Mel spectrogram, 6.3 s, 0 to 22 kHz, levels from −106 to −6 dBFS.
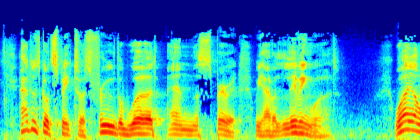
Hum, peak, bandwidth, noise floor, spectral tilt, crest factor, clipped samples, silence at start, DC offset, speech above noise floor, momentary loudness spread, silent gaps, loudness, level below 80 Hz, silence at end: none; -4 dBFS; 11 kHz; -53 dBFS; -5.5 dB/octave; 18 dB; under 0.1%; 0.1 s; under 0.1%; 31 dB; 10 LU; none; -23 LUFS; -44 dBFS; 0 s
